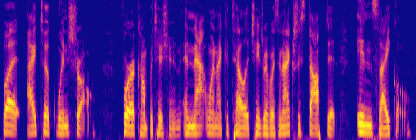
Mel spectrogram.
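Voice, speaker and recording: A woman on a podcast talks candidly and casually, blunt and profane, swearing freely and saying "like" constantly. Her deep voice is steady and fairly quick, on a dry, studio-quality recording.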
